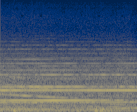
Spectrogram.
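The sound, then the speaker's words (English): An air raid siren in Kyiv, Ukraine, wails steadily in a continuous sustained tone, loud and unbroken across the whole stretch, with a faint rumble of background noise beneath it and no voices. “Siren sound in Kyiv.”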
